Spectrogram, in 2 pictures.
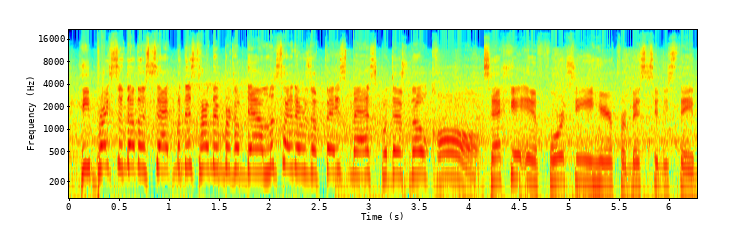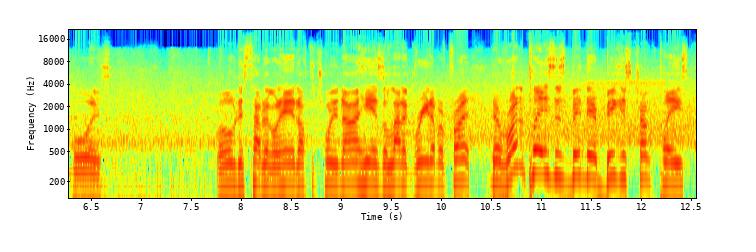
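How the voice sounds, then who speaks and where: A man with a high voice, nasal and congested from a cold, calling the action of a football video game for his viewers. He talks to them like buddies and pushes up on the big plays. A steady hiss of noise sits under the recording. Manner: addresses viewers as "boys", hypes big plays. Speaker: gaming video creator. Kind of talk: play-by-play commentary over a football video game.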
